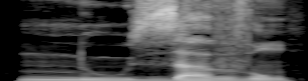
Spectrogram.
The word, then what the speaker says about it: nous avons: the lesson, for être, you make this link between the two, so nous avons, okay, nous avons, that's it.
